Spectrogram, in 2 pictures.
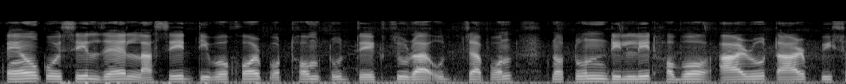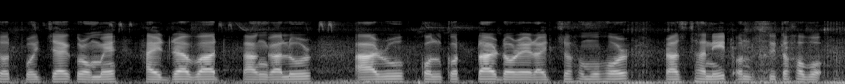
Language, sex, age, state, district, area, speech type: Assamese, male, 18-30, Assam, Sivasagar, rural, read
